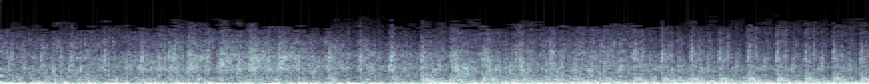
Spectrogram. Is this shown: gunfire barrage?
yes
